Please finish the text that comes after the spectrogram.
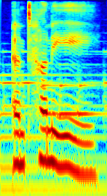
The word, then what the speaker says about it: Antonia: Pronunciation, Antonii.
